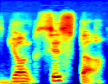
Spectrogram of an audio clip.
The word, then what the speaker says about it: Junksista: gonna pronounce that right the way that we pronounce it in Hawaii is junk sister and I I was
